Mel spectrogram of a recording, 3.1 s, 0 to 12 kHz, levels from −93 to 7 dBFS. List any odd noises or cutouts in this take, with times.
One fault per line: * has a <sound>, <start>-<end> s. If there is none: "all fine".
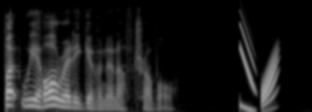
* has a chirp, 2.4-2.8 s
